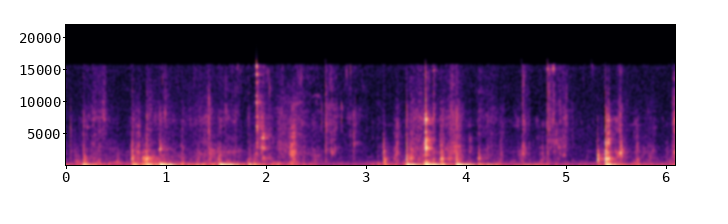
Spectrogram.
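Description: A person chewing a mouthful of rice and duck curry close to the microphone, with a few irregular chewing and smacking sounds. Fingers mix rice in a steel bowl alongside.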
